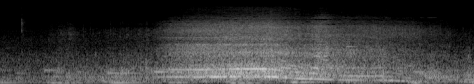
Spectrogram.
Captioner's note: sound of blender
